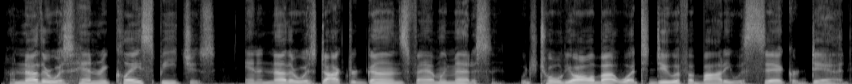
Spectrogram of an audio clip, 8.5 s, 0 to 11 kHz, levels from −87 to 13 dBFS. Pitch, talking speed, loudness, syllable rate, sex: 115 Hz, 190 wpm, -19 LUFS, 5.0 syllables/s, male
